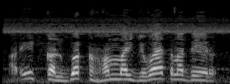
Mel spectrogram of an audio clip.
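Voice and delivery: usual speaking voice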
